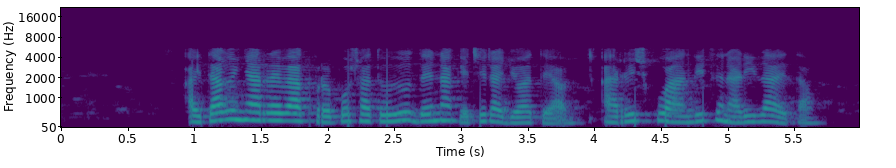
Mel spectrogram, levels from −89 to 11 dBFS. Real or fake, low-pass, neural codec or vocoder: real; 5.4 kHz; none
